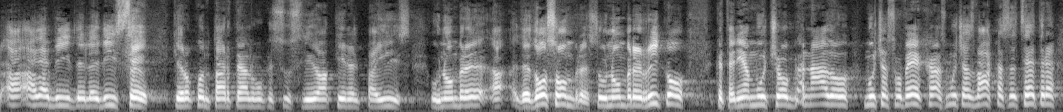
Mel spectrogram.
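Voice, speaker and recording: High-voiced pastor in a reverberant church. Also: male voice. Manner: conversational, mixes English phrases, asks congregation questions. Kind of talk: bilingual sermon. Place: church auditorium. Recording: long hall reverb.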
